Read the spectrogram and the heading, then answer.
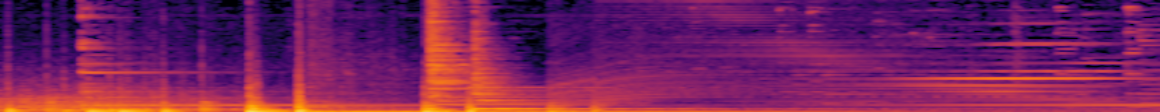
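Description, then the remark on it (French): A bomba hand drum, held between the player's legs, struck repeatedly with deep, metallic-sounding hits in an uneven rhythm, each blow ringing briefly before the tones fade into near silence. Fairly loud, with no voices. “Des sons métalliques et profonds en jaillissent.”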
